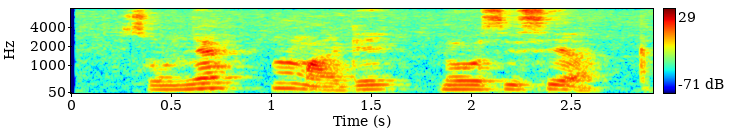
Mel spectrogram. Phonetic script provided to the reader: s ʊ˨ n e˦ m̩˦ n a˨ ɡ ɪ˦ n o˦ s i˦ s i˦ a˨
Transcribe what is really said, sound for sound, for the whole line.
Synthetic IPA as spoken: s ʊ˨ ɲ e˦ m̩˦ m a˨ ɡ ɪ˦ n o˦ s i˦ s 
